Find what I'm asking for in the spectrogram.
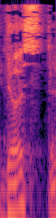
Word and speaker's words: Aoste: Chacun ses références, ils disent Valais d'Ost et euh, ouais mais ça s'écrit à Ost effectivement.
